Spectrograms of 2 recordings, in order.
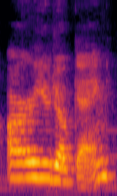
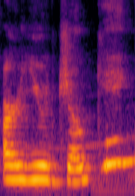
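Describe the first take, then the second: First: Excited disbelief. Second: Stretched-out, dragged disbelief; drawn out, can't believe it; slow disbelief. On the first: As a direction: push it up, thrilled disbelief. Repeats the question louder. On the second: Shows the cover in disbelief. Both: Real, not acted.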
